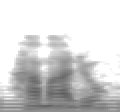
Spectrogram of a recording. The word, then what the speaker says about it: Ramalho: so my last name you pronounce as if it started with an age hamu uh that's in Portuguese that's how we pronounce the are in the beginning of a word so that's that's where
